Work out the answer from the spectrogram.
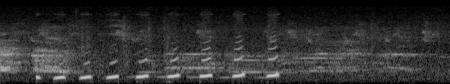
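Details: Greater coucal, a very common resident, recorded on 15 April 2022 in Ubon Ratchathani, Thailand, on a Nikon P1000. It gives eight low, hollow hoots, each upslurred, evenly spaced at about three per second. Fainter calls from other birds continue afterwards.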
